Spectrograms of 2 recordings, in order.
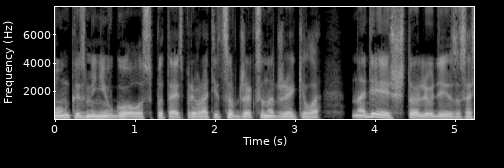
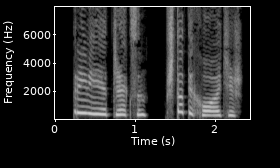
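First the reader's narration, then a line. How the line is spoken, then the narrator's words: Doll-like voice. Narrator (Russian): сказала Марион кукольным голосом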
